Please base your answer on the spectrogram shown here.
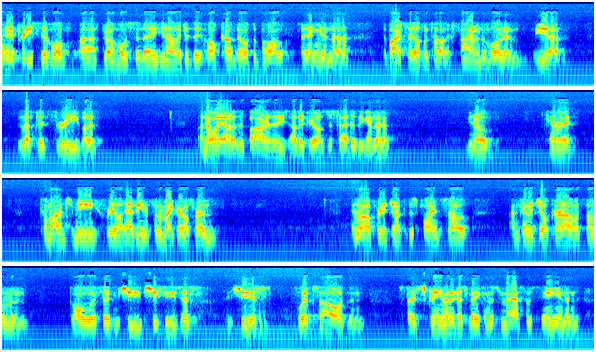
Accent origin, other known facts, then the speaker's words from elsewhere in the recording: Jordan, Minnesota, United States; Jordan, Minnesota. I went up there for leave.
